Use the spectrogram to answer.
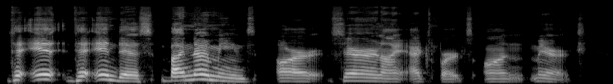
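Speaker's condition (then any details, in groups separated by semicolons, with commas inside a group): Cerebral palsy; from birth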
